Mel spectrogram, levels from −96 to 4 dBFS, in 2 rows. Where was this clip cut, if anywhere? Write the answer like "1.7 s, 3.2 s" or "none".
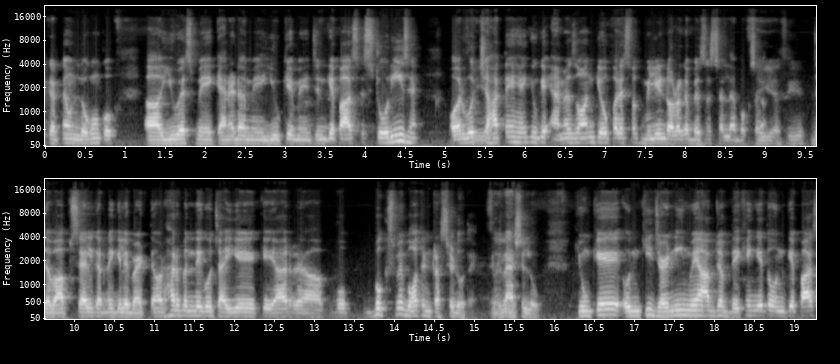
none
